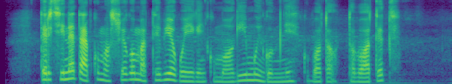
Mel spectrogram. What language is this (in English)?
Kalenjin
